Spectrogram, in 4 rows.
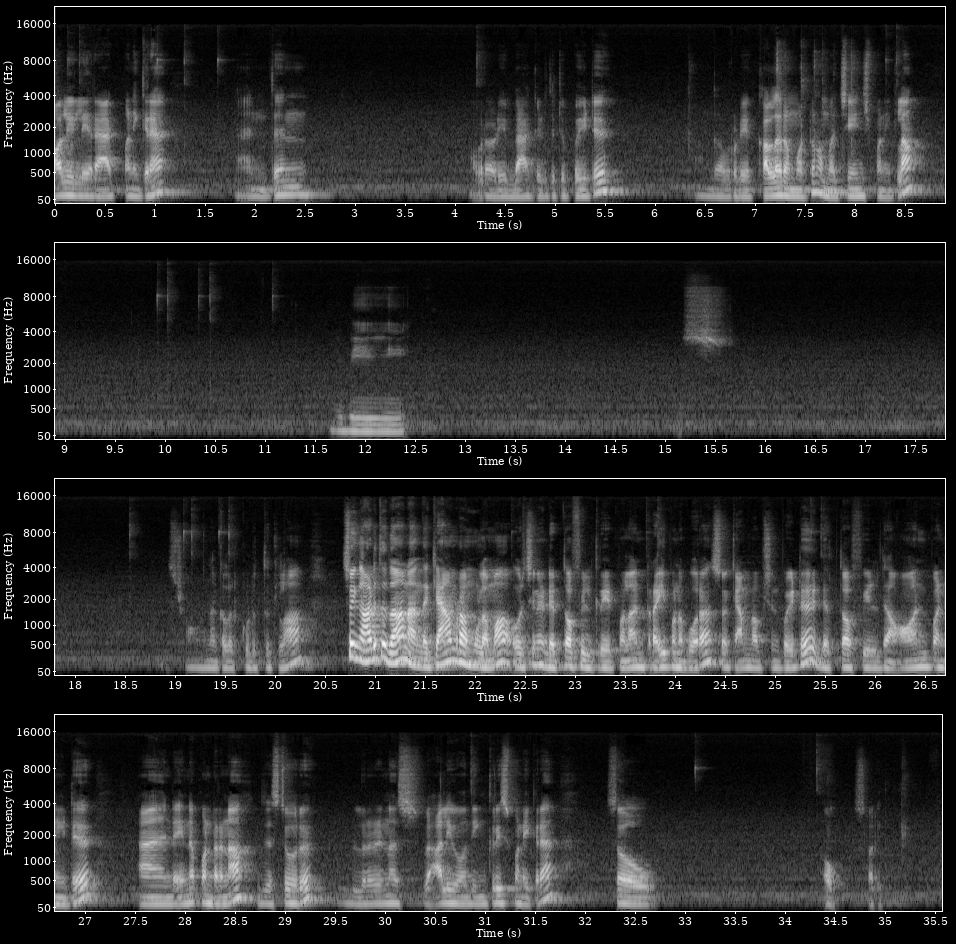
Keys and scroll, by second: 6.0 ctrl+space, 7.0 f, 7.3 i, 7.6 l, 34.9 ctrl+z.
